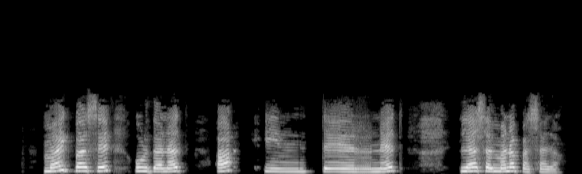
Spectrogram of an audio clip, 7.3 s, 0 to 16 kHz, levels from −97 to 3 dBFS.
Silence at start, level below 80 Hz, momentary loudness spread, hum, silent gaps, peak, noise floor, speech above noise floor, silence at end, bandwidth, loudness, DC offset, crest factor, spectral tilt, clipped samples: 0.55 s; -70 dBFS; 13 LU; none; 2.36-2.42 s, 2.64-2.68 s, 3.00-3.13 s, 3.93-4.02 s, 5.62-5.73 s; -2 dBFS; -46 dBFS; 31 dB; 0.3 s; 7.2 kHz; -16 LUFS; under 0.1%; 16 dB; -3 dB/octave; under 0.1%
